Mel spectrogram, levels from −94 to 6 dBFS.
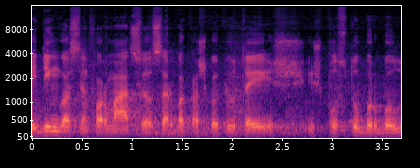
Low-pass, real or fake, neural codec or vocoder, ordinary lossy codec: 14.4 kHz; real; none; Opus, 32 kbps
